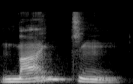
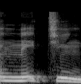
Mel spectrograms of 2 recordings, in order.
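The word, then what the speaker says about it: nineteen: Ninen, tá? O o número nove é nin é nine. E aqui é a tendência natural das pessoas falar nitin, dando três sílabas. Ninten, não.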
